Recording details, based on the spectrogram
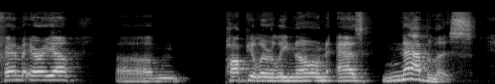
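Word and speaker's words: Nablus: um popularly known as Nablas. Nablas because the Arabs cannot pronounce Neapapolis.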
